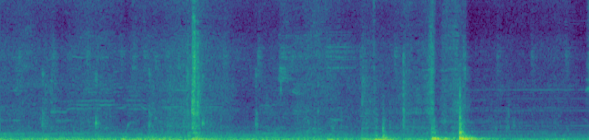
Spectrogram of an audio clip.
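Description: Low, steady rumble inside a car's cabin, with a sharp click about a second and a half in and a few heavy low thumps near the end.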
